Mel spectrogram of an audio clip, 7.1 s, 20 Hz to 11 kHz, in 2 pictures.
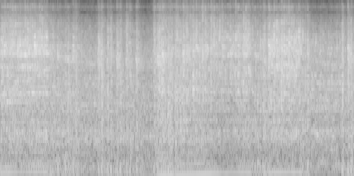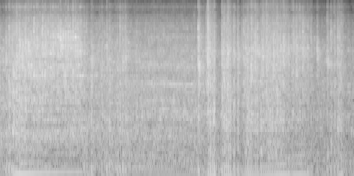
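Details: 1956 GMC 630 fire truck, 503 straight-six with carburetor, rescued off a farm, idling after revival: steady, even low rumble, no misses or knocks.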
